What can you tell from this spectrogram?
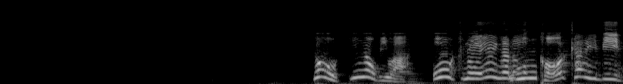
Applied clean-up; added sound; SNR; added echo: neural mask model DeepFilterNet 3.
